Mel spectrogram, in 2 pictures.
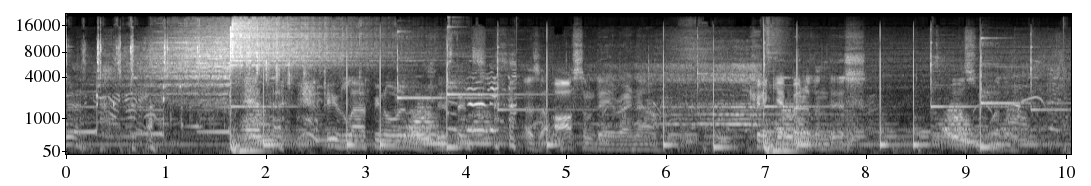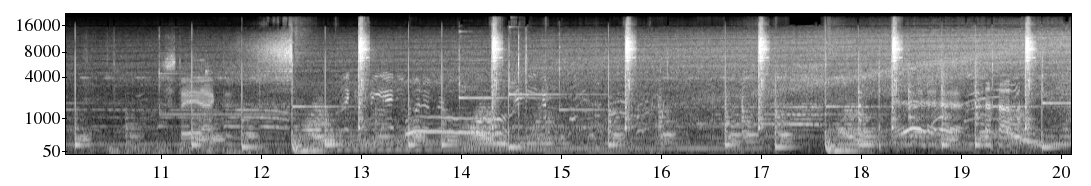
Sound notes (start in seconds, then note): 0.1 laughs; 4.0 laughs; 17.9 laughs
